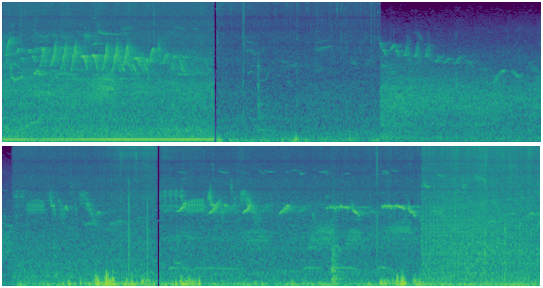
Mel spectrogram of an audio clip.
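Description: Wild birds chirping and singing, with low rumbling noise on the microphone now and then. The background changes abruptly several times.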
